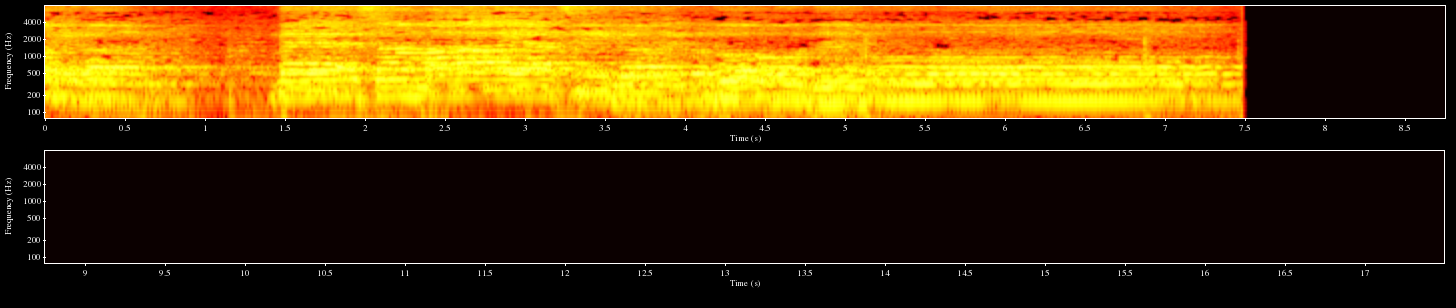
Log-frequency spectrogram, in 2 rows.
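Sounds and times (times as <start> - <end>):
choir singing zemiros a cappella: 0.0 - 7.5.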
